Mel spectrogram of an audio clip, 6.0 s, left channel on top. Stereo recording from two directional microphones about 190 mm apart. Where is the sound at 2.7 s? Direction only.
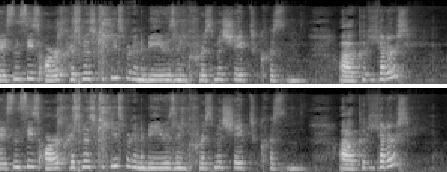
65° right (ahead or behind).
